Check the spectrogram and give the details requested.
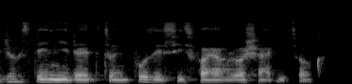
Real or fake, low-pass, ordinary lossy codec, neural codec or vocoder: fake; 7.2 kHz; none; vocoder, 44.1 kHz, 128 mel bands every 512 samples, BigVGAN v2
